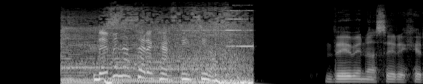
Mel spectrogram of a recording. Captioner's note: speaking in Spanish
